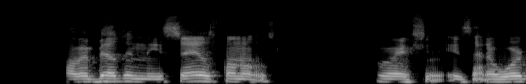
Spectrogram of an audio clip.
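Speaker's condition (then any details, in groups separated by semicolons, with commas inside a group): Friedreich's ataxia; 14 years since diagnosis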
